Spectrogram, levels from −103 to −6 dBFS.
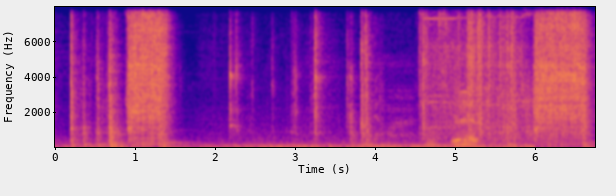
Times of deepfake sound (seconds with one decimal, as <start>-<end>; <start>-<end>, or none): none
